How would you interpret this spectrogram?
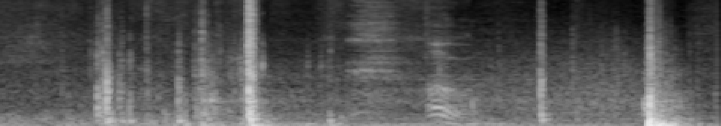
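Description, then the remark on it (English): A car door shuts with a heavy, solid thud at the end, preceded by a series of sharp clicks and rustling movement as someone climbs out. No one speaks. “I'm going to hop out of the car now.”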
